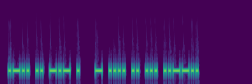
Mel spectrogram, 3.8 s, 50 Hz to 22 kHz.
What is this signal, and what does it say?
Morse code, heard as a keyed tone, about 34 wpm, 700 Hz. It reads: LIKE THIS?
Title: Sentences from Top 1000 Words - Review Part 2 - 35wpm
